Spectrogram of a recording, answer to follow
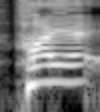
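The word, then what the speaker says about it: Haier: Hire is spelled H A I Er, and we're offering a discount on their amazing products.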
